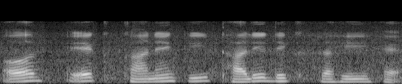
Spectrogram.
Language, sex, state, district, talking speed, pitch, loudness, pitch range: Hindi, male, Madhya Pradesh, Dhar, 120 wpm, 145 Hz, -19 LUFS, 125-160 Hz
